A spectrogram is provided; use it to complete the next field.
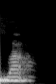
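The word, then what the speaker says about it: は: So only when it is sounds like after the topic, in that case we put WA sound, or in greeting konnichiwa and konbanwa.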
